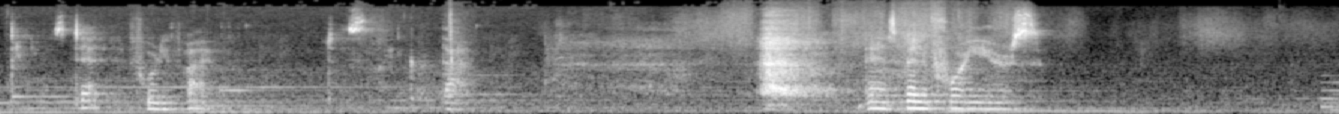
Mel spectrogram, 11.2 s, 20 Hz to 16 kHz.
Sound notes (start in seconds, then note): 3.9 fingers snapping; 6.3 sighs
